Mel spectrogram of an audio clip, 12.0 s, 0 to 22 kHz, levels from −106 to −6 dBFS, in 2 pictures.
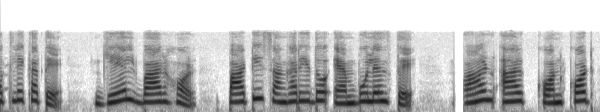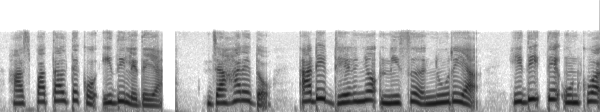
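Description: Packet loss on an ADPCM call cut roughly 100 ms at 4.54 to 4.68 s, after "ᱦᱚᱲ ᱯᱟᱨᱴᱤᱼᱥᱟᱸᱜᱷᱟᱨᱤᱭᱟ ᱫᱚ ᱮᱢᱵᱩᱞᱮᱱᱥᱛᱮ", and 140 ms at 7.62 to 7.78 s, which fits a handful of packets each. The gaps were filled with silence, leaving the decoder's predictor and step size out of step with the sender's. The 64 kbit/s G.722 speech drops into abrupt holes and returns slightly distorted before settling.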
